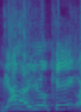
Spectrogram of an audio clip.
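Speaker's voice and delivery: high, loud laughing shout of her name; laughing call out. Retold or imitated. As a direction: call out to her while cracking up. Calling to aunt, laughing.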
